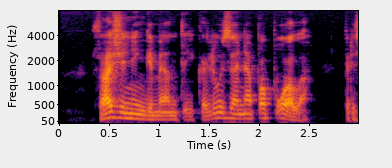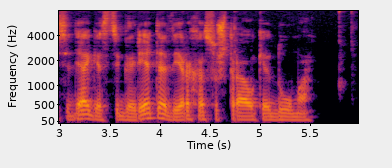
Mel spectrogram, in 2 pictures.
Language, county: Lithuanian, Vilnius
